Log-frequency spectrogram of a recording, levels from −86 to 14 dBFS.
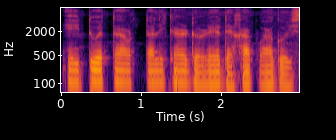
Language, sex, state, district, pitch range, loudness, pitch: Assamese, male, Assam, Kamrup Metropolitan, 90-105 Hz, -19 LUFS, 100 Hz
